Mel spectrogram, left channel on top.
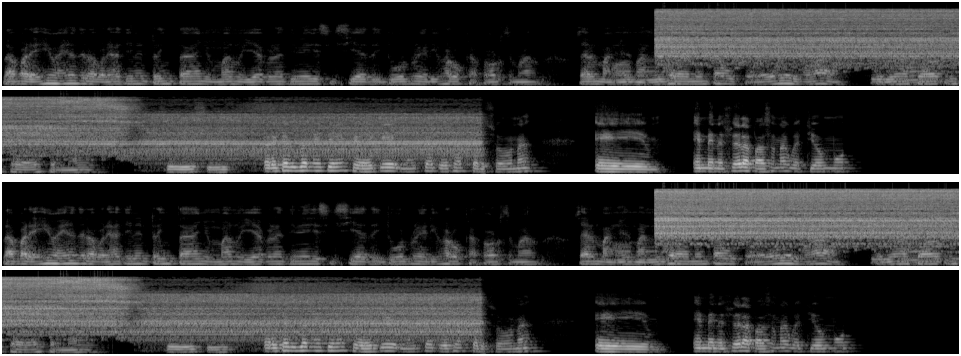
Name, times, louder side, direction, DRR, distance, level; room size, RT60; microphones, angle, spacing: voice 1, 0.0-8.4 8.7-10.5, equal, 45° right, 1.1 m, -35 dB
voice 2, 6.1-6.7 8.7-9.3 11.1-11.8 12.2-14.9 15.5-16.2 16.5-18.0, left 3 dB, 45° left, 0.7 m, -28 dB
Domestic sounds home sounds, 6.5-14.4, right 4 dB, 20° right, 0.6 m, -21 dB
3.2 x 3.1 x 4.3 m
head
